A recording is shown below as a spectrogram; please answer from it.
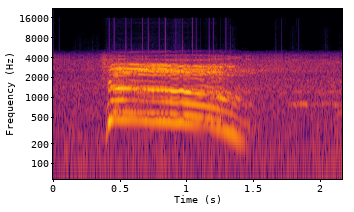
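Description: A single drawn-out shout from a person, held for about a second and then falling away in pitch.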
